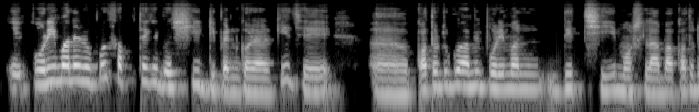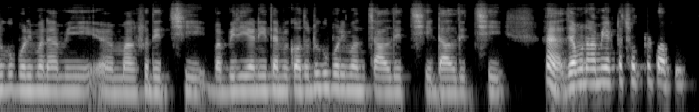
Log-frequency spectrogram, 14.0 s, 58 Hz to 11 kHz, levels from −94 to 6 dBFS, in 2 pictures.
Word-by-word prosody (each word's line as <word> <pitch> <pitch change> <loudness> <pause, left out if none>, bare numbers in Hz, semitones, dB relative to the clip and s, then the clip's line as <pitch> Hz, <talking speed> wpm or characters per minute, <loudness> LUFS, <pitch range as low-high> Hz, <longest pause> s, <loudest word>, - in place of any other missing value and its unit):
এই 170 - -1
পরিমাণের 250 +4 +8
উপর 275 +5 0
সবথেকে 245 -1 0
বেশি 190 +3 +2
ডিপেন্ড 165 -3 +1
করে 150 -1 +4
আরকি 145 - -7 0.2
যে, 155 - -2 0.7
আ - - -1 0.4
কতটুকু 195 +3 +1
আমি 195 +1 -1
পরিমাণ 175 0 +2 0.4
দিচ্ছি 175 -2 +2 0.2
মসলা 150 -1 -1
বা 145 - +5
কতটুকু 170 +1 -4
পরিমাণে 160 -1 -2
আমি 155 0 -9 0.2
অ্যা - - -5 0.2
মাংস 145 -1 -3
দিচ্ছি 150 +1 -6 0.3
বা 150 - -2
বিরিয়ানিতে 160 +1 -2
আমি 155 - -5
কতটুকু 165 +3 -3
পরিমাণ 165 -2 -2
চাল 150 -2 0
দিচ্ছি, 150 +1 -6
ডাল 145 -1 +1
দিচ্ছি। 145 +1 -6 0.5
হ্যাঁ? - - +6
যেমন 195 +3 +8
আমি 230 +1 -1
একটা 230 - -4
ছোট্ট - - -2
টপিক 215 -1 0
170 Hz, 160 wpm, -23 LUFS, 155-200 Hz, 0.7 s, পরিমাণের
